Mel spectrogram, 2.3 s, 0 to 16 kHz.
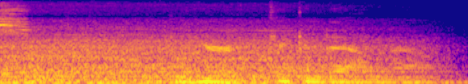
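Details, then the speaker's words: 12V 8kW diesel air heater switched off by holding the panel button 2 seconds: steady low fan hum eases off and fades to quiet; normal shutdown cycle. "All right, to turn it off, I'll just press that for 2 seconds."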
